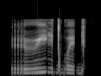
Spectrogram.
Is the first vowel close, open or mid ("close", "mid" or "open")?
close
